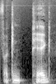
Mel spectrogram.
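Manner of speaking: low muttered insult. Real, not acted. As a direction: mutter it under your breath.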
